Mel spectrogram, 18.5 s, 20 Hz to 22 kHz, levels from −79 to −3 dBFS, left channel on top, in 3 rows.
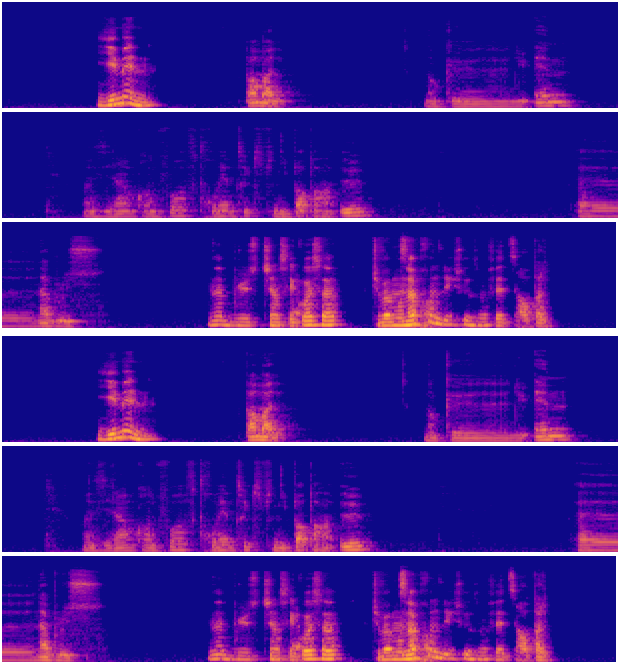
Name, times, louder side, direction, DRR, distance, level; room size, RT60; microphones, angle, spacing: voice 1, 1.0-1.5 14.4-15.7 16.0-17.4, equal, 10° left, 0.5 m, -22 dB
voice 2, 2.4-2.9 4.2-5.7 7.0-9.8 11.9-13.3 15.2-15.3 16.4-16.7 17.5-17.8, right 3 dB, 90° right, 0.8 m, -32 dB
3.0 x 2.1 x 2.3 m
head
